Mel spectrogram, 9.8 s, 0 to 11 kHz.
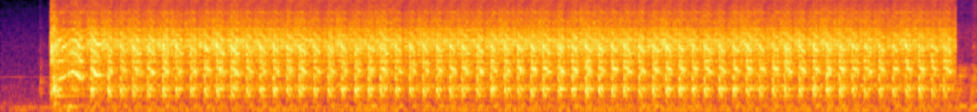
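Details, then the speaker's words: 2014 Jeep Wrangler JK, 3.6L Pentastar V6, after oil pump replacement, fresh 5W-20: cranking with foot to the floor so it won't fire, priming oil; even starter churn, three to four beats a second, oil pressure rising to 85 psi. "let's give it some priming foot to the floor and turn the key all right see it's building pressure there"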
